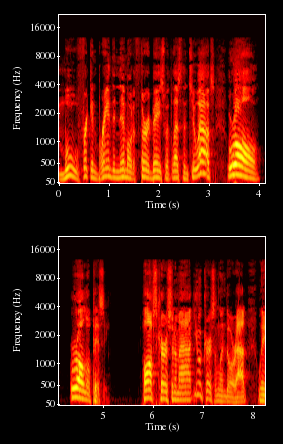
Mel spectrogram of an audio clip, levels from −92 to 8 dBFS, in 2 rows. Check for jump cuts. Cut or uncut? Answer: uncut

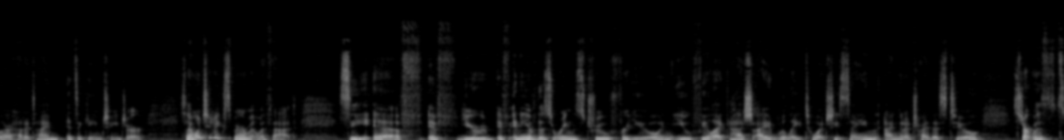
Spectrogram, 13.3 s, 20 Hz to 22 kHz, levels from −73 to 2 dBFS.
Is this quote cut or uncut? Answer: uncut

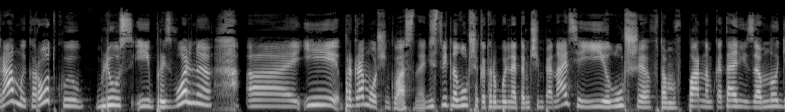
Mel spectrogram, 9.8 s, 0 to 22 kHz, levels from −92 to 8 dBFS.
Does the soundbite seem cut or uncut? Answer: cut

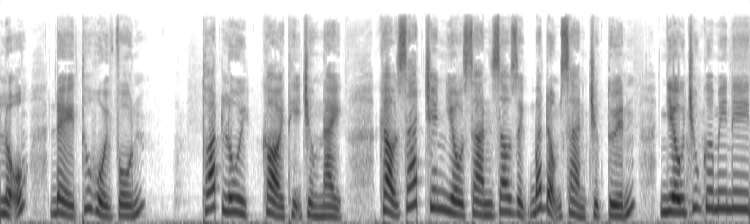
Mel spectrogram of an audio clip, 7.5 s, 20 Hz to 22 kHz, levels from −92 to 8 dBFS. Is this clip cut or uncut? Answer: uncut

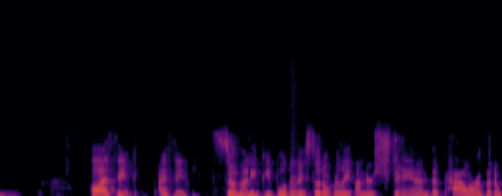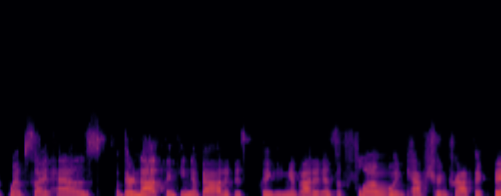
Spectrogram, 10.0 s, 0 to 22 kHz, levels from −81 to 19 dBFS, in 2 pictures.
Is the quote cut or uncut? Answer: cut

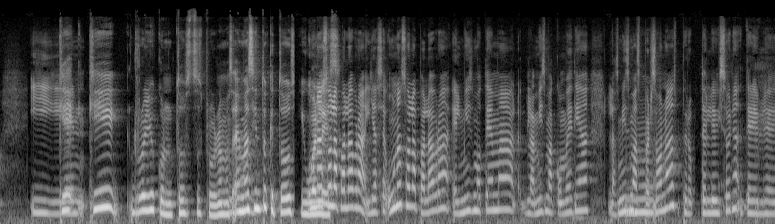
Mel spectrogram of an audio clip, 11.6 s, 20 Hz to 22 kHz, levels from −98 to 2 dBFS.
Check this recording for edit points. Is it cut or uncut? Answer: cut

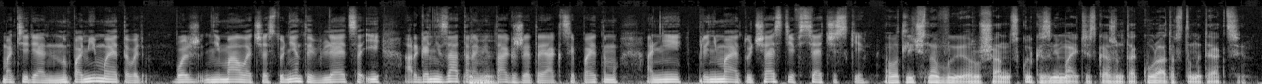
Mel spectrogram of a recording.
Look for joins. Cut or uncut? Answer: uncut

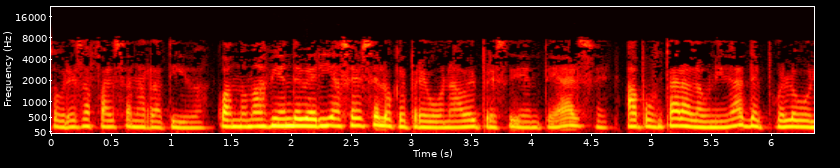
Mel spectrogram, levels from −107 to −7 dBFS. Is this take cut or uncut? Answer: cut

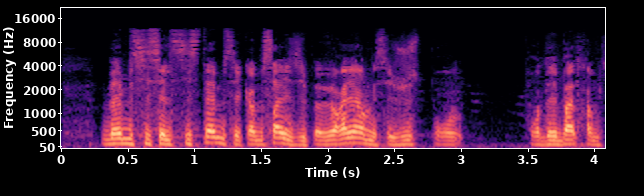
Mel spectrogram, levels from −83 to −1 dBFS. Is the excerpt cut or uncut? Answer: uncut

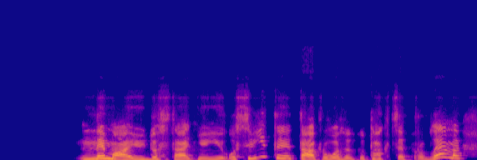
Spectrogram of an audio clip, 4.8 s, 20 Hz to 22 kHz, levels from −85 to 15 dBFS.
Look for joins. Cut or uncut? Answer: cut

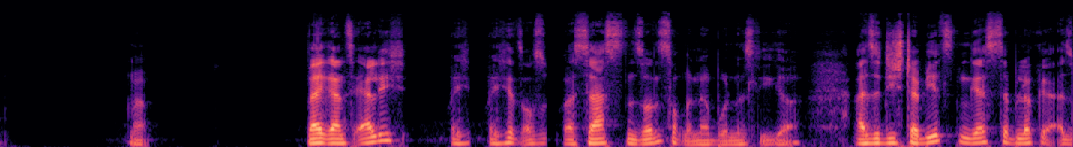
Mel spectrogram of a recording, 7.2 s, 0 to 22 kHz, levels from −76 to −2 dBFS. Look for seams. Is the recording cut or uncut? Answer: cut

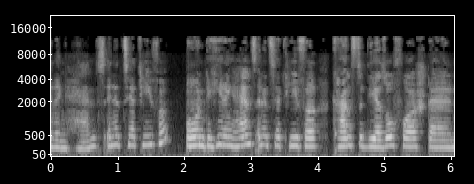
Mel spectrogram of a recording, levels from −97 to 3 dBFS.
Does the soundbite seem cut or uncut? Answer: cut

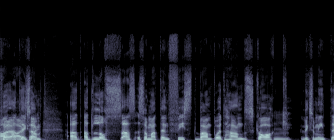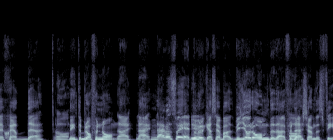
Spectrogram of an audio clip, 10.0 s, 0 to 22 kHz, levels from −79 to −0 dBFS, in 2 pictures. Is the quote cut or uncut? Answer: uncut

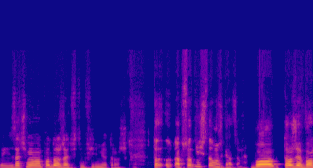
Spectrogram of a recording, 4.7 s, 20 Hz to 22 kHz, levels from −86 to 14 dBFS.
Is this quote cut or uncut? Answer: uncut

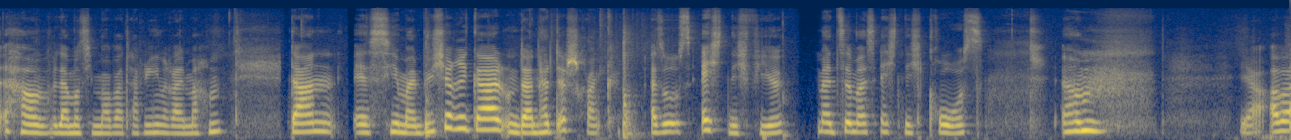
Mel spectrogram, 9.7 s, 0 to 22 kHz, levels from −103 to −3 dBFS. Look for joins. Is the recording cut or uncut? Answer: cut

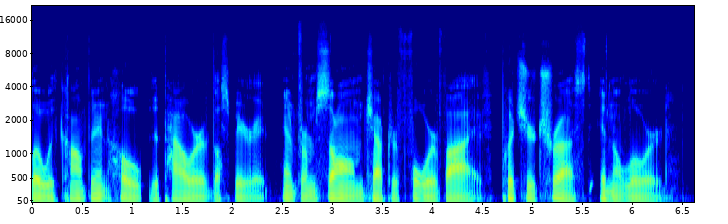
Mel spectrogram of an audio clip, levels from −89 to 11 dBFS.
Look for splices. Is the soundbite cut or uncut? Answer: cut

